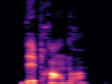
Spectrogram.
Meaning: to abandon (especially a person)
- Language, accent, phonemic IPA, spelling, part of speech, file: French, France, /de.pʁɑ̃dʁ/, déprendre, verb, LL-Q150 (fra)-déprendre.wav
